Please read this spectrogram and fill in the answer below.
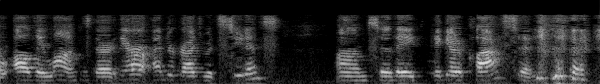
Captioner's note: laugh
